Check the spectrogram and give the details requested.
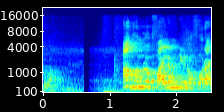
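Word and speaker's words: Ctenophora: ठीक है, तो फाइलम टीनोफोरा में जो नाम पड़ा है टीनोफोरा, उसका मतलब होता है टीनी बियरिंग एनिमल्स। तो टीनोफोरा मींस टीनी, इसमें टी इसमें सी साइलेंट है, tiny bearing animals, tiny bearing animals.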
